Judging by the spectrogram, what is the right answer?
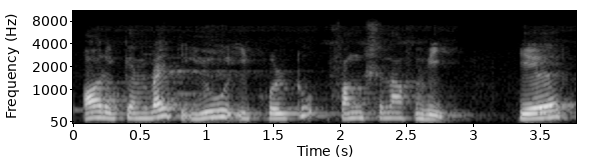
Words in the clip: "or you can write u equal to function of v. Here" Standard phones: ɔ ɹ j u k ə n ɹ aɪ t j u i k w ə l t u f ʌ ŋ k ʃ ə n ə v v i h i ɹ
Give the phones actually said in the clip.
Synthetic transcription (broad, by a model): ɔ ɹ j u k ə n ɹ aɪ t j u i k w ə l t u f ʌ ŋ k ʃ ə n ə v v i h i ɹ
